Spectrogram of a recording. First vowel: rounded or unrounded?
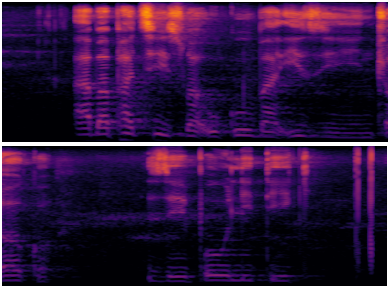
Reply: unrounded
